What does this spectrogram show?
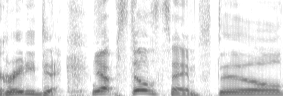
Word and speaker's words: Dick: any actually nope because if it's just DIC there's no uh vowel after that c that's going to be pronounced uh it's like a Bic lighter Grady dick yep still the same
